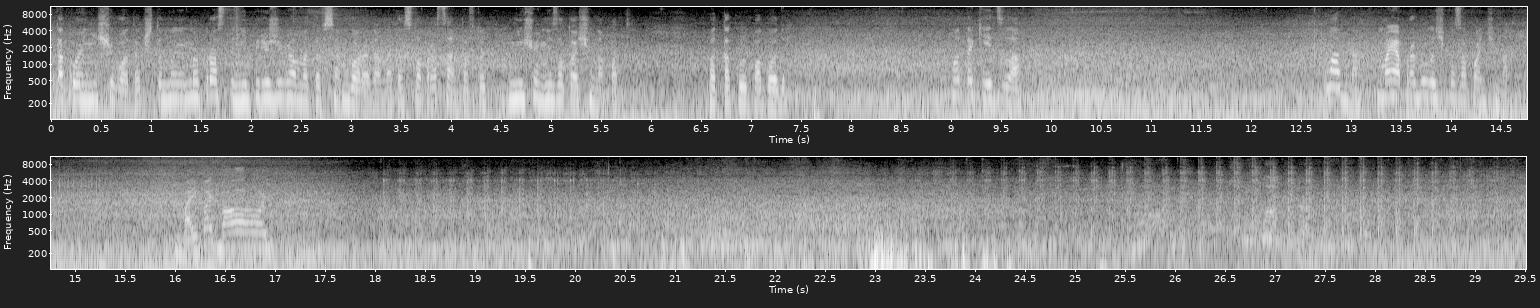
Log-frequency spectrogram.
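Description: Traffic hums along a city street.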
